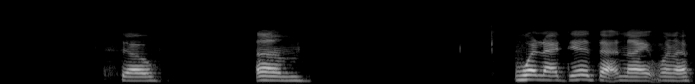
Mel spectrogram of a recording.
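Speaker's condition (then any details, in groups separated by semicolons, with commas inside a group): ALS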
